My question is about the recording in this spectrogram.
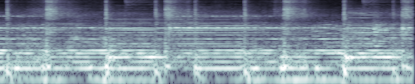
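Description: Live rock band playing an instrumental passage: electric guitars, electric bass and drums with a steady beat, no singing yet.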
